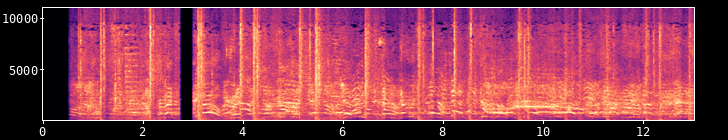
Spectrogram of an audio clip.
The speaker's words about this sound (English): So protesters are at the doors with glass, and just as they're beginning to break through...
